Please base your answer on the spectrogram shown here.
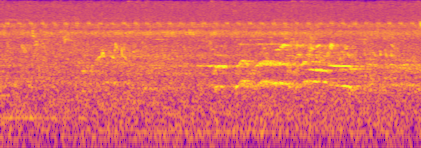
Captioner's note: rooster crows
